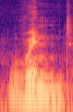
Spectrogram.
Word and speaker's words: wind: 자, 그 밑에 있는 바람은요, 이거 wind라고 읽는 거 아니고 I가 E 발음 나죠? wind 라고 읽습니다. 어떻게요? wind.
